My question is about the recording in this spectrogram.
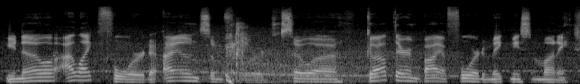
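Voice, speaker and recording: A man co-commentating a sim race, joking around and calling contact excitedly. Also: medium pitch, moderate pace, very noisy.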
